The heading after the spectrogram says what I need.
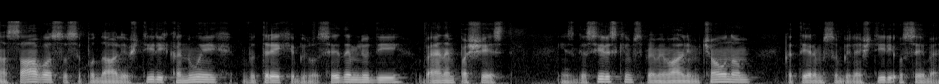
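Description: Comfort noise in place of the background fills two pauses, from 5.12 to 5.58 s and from 7.64 to 7.86 s, likely because the sender's discontinuous transmission stopped sending sound during silence and the receiver synthesised a stand-in. The room's real background, about 28 and 32 dB below the loudest passages, gives way to a smooth, featureless hiss that differs in level by about 1 dB and about 2 dB, then the genuine ambience returns with the speech.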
